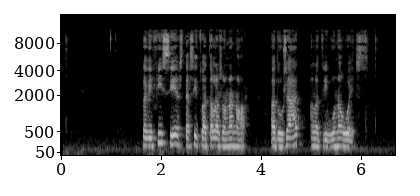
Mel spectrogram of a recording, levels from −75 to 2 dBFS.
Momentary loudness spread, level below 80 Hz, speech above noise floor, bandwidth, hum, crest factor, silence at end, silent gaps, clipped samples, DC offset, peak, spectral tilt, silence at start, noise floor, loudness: 14 LU; -58 dBFS; 35 dB; 11.5 kHz; none; 20 dB; 0.55 s; none; under 0.1%; under 0.1%; -6 dBFS; -3.5 dB/octave; 0.1 s; -58 dBFS; -24 LUFS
